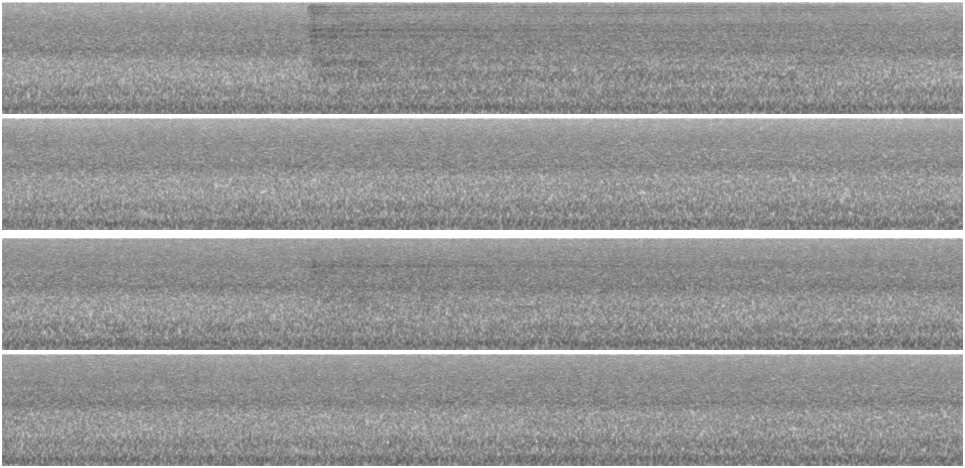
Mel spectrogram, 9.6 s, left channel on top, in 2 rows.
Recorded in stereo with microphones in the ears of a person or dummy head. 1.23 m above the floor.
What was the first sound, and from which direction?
A hiss, 30° left (ahead or behind).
